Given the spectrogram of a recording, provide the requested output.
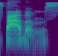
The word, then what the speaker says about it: Faethom: lot of fathoms, a Yeah, lot.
